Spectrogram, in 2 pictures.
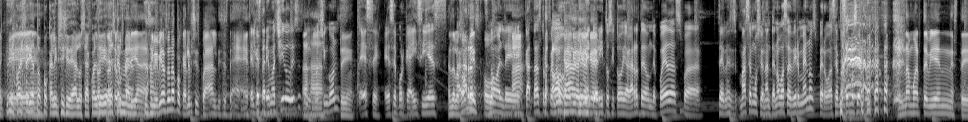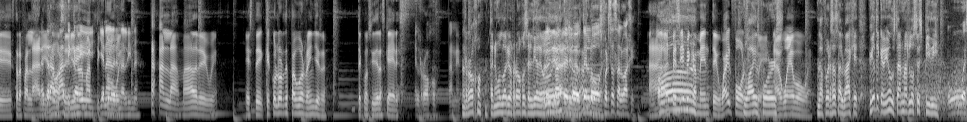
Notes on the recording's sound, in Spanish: Grabamos este episodio en la conferencia de prensa. Previo a su concierto en tijuana.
